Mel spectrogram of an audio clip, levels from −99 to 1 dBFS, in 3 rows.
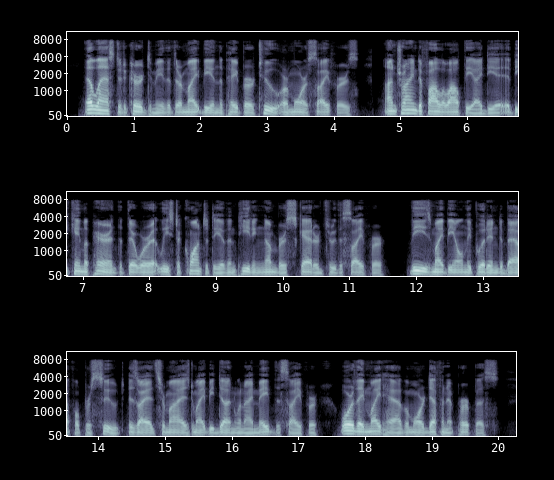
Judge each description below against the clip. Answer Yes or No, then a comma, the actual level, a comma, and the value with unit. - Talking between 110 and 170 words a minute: No, fast, 205 wpm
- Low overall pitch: Yes, very low, 85 Hz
